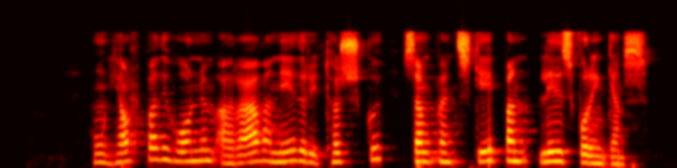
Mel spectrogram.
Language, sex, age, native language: Icelandic, female, 50-59, Icelandic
